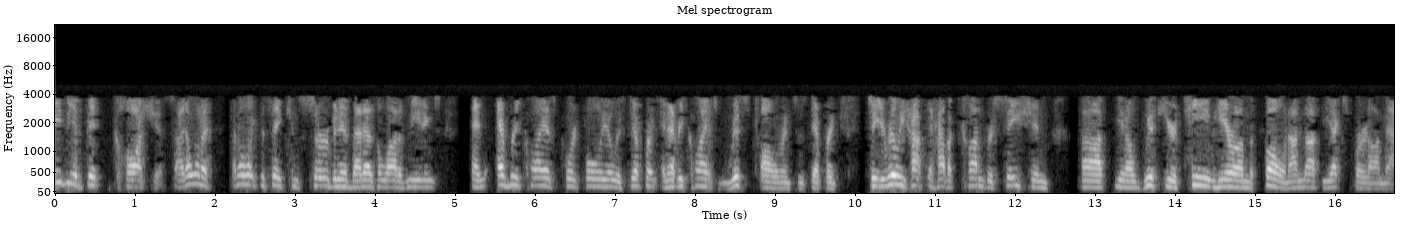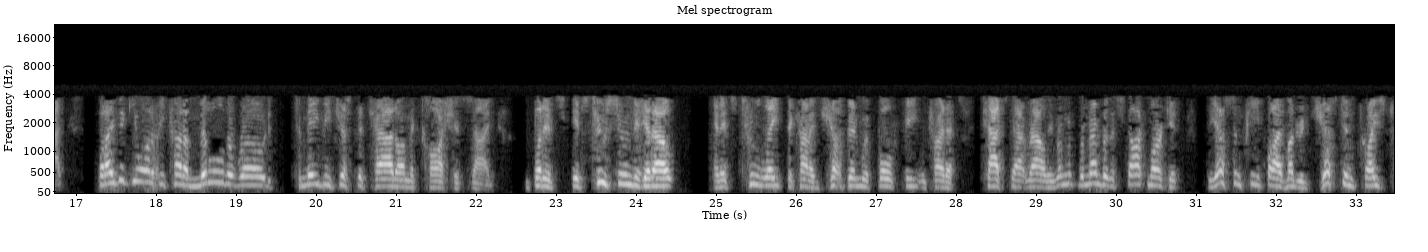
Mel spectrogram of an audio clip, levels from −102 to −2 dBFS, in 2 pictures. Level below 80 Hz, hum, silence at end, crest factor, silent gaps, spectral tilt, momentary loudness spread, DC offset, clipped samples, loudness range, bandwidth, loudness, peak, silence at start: -72 dBFS; none; 0 s; 22 dB; none; -9.5 dB/octave; 11 LU; under 0.1%; under 0.1%; 4 LU; 4 kHz; -29 LUFS; -8 dBFS; 0 s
